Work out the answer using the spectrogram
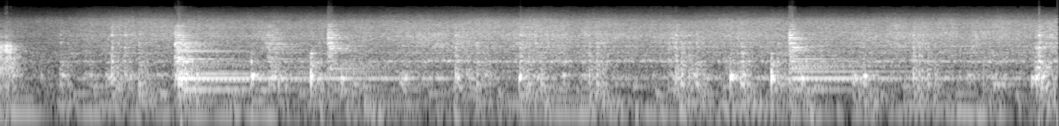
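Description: A sofrito of onion, garlic and diced red bell pepper sizzling steadily in oil in a stainless steel pot. A wooden spatula stirring it scrapes and knocks against the pot several times.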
